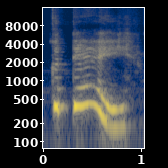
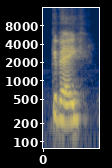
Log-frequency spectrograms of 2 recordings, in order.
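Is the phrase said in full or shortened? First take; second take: full; shortened. First: Both words are said fully and separately. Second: The words are squeezed into one short word. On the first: "Instead of saying" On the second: "they've learned how to shorten words to save time"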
